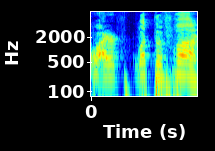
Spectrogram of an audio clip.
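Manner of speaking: high-pitched, angry yelled outburst.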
